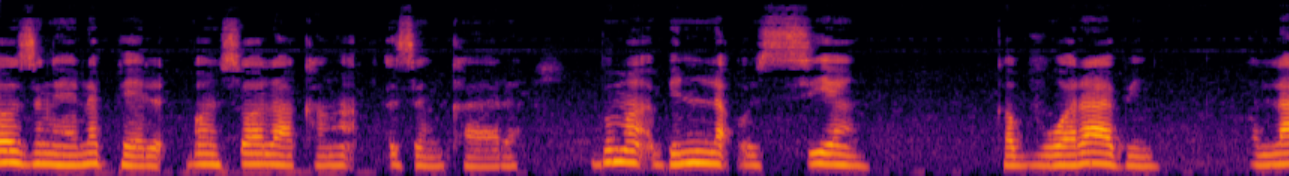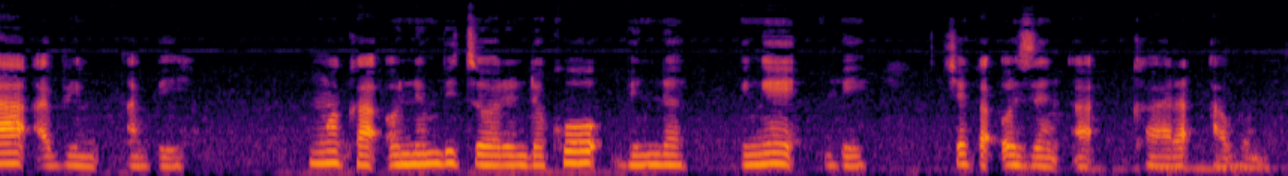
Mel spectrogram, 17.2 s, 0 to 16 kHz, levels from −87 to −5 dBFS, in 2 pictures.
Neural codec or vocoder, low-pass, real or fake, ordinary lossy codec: vocoder, 48 kHz, 128 mel bands, Vocos; 14.4 kHz; fake; MP3, 64 kbps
